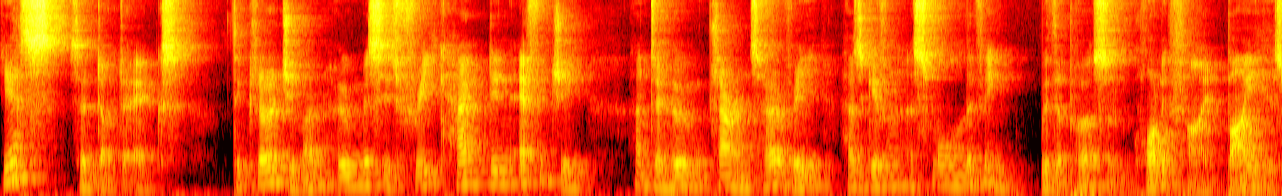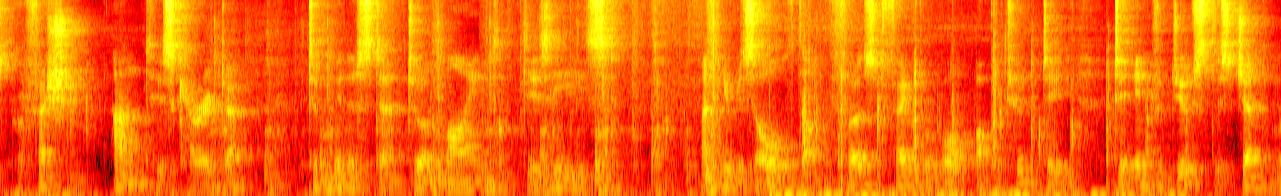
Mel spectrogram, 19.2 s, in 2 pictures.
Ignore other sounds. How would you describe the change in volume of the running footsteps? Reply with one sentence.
The loudness of the running footsteps goes up, then down.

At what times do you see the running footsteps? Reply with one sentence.
The running footsteps can be heard from 9.4 to 18.7 s.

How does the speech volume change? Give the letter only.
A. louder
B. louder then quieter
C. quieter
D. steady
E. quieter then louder
D.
